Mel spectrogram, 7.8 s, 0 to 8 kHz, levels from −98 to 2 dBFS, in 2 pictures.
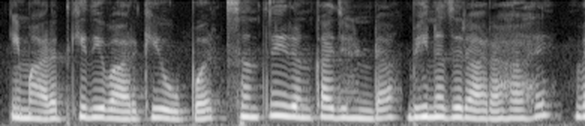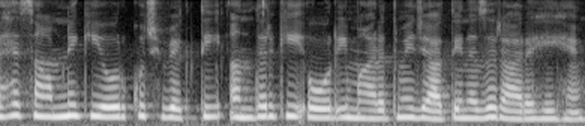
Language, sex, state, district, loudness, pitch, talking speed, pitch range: Hindi, female, Maharashtra, Nagpur, -14 LUFS, 220 Hz, 230 wpm, 195-235 Hz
